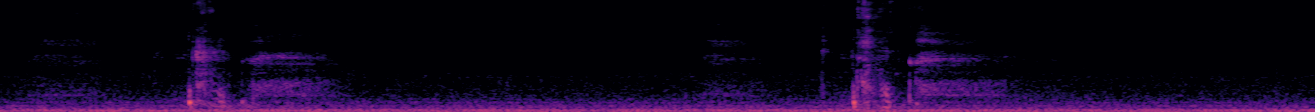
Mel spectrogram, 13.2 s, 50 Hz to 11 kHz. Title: Stifled morning allergy sneezes (pt.1/3)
